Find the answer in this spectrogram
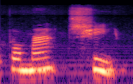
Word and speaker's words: tomate: Quando eu falo tomate, eu tenho o I no final. Quando eu pronuncio com I. Tomate, só que eu escrevo com E, não é? Tomate.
